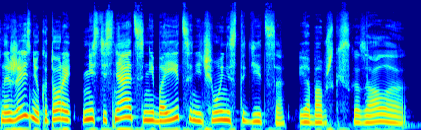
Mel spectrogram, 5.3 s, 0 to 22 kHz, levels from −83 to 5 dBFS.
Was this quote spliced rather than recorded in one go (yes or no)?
no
